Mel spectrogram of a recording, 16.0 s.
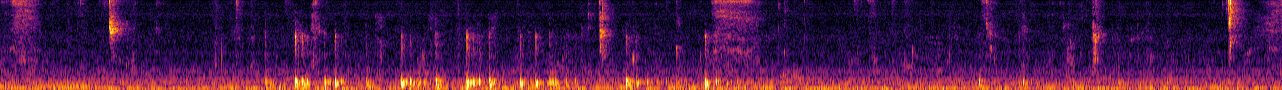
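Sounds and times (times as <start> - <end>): steady low hum: 0.0 - 16.0
chewing food: 0.8 - 9.0, 9.6 - 15.8.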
